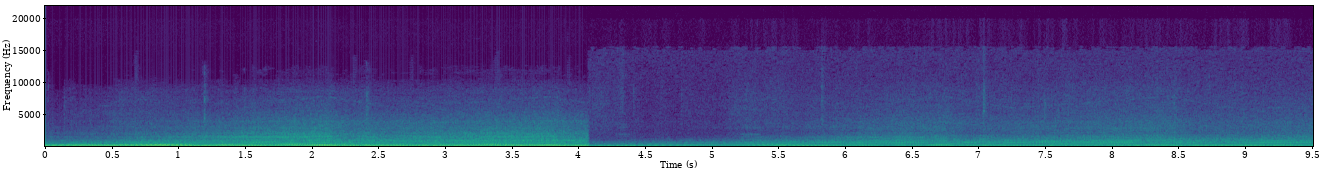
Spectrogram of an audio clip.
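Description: A 2022 Cupra Leon Estate pulls away hard from a standing start, its engine note rising as it accelerates, then dropping sharply as it shifts gear before building again, loud and close throughout.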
